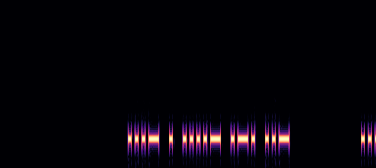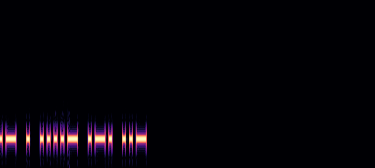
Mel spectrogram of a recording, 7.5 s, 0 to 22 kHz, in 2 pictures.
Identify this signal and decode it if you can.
Morse code, heard as a keyed tone, about 34 wpm, 700 Hz. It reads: VE4RU VE4RU
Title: DXCC-100 Call Signs - 5 Characters - Repeated 2x - 35wpm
